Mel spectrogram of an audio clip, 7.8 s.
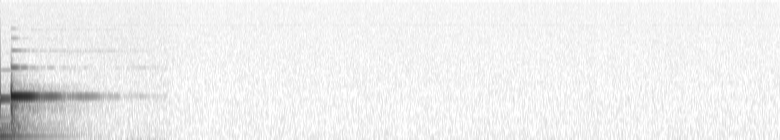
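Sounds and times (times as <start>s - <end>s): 
piano: 0.0s - 0.4s.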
